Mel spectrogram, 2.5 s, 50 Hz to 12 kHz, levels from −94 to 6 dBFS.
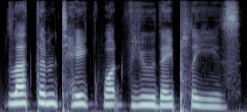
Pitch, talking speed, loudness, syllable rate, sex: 205 Hz, 170 wpm, -18 LUFS, 3.5 syllables/s, female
